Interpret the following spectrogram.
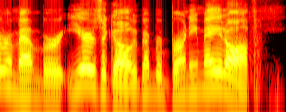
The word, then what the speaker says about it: Madoff: You know, Madoff, Madoff, depending on who you want, how you pronounce that, but everybody seems to think Madoff sounds better because he kind of made off with a lot of money.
